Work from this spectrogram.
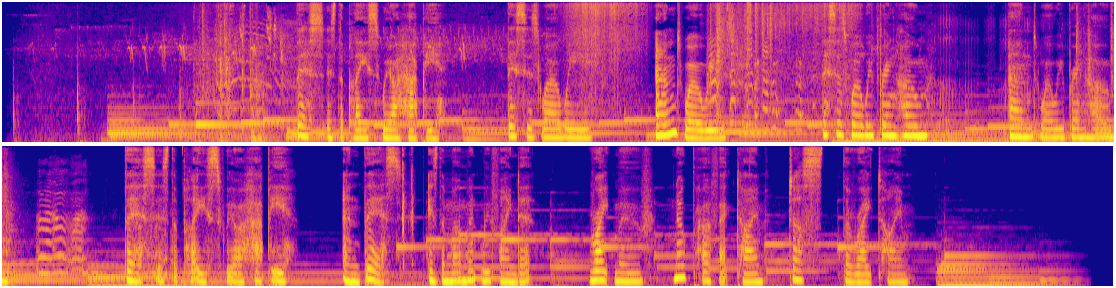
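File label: uk, English - England; rightmove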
